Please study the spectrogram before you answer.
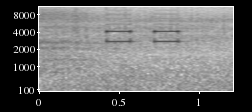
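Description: Two short high-pitched beeps about a third of a second apart over quiet outdoor background; the bike's motion alarm chirping.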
